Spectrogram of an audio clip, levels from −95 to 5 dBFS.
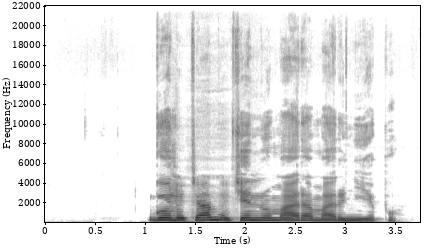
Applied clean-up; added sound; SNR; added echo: neural mask model DeepFilterNet 3.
